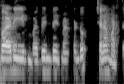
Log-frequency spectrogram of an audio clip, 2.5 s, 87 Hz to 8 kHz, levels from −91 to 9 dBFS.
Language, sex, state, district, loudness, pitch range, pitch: Kannada, female, Karnataka, Mysore, -19 LUFS, 160-175 Hz, 170 Hz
